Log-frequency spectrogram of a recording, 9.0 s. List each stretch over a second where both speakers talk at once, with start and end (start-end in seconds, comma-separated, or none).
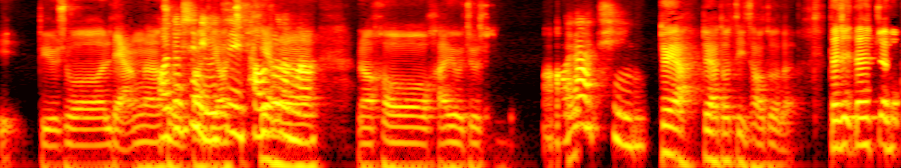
1.6-3.2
